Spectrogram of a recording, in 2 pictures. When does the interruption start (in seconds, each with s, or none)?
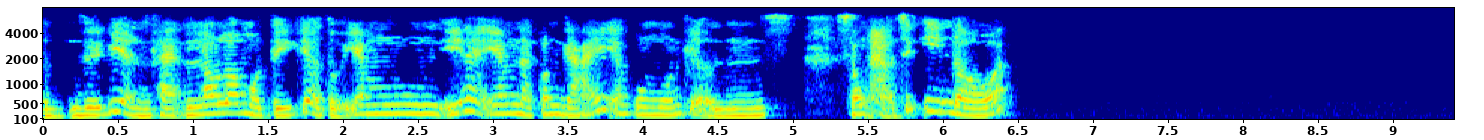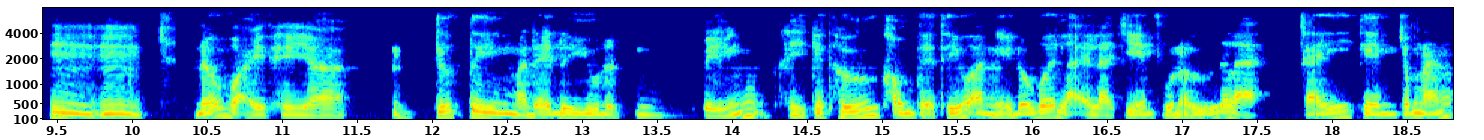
none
